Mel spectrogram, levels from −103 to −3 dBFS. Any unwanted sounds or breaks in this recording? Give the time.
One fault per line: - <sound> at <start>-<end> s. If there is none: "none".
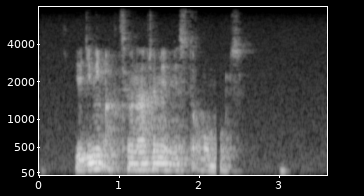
- dropout at 2.2-2.3 s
